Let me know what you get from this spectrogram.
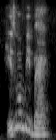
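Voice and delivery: normal talking voice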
